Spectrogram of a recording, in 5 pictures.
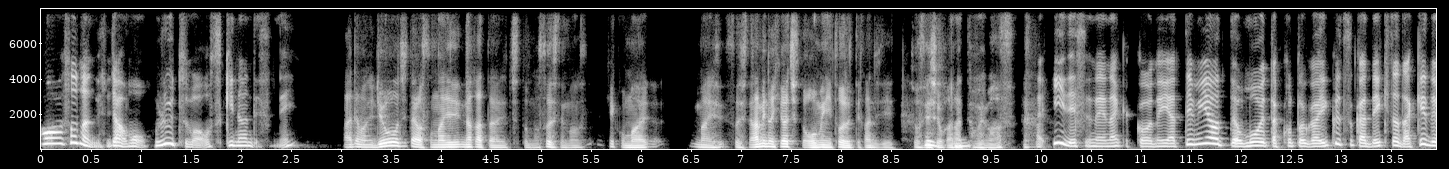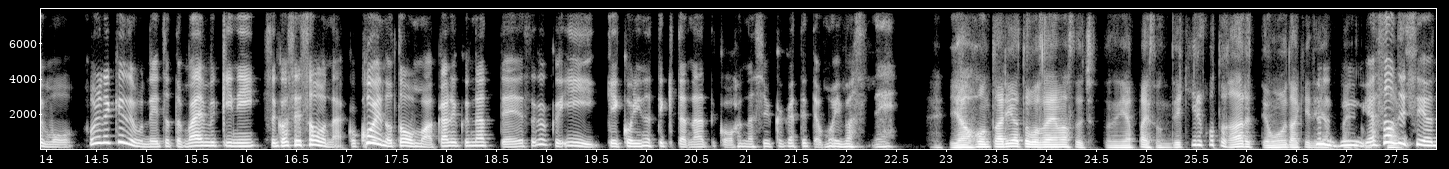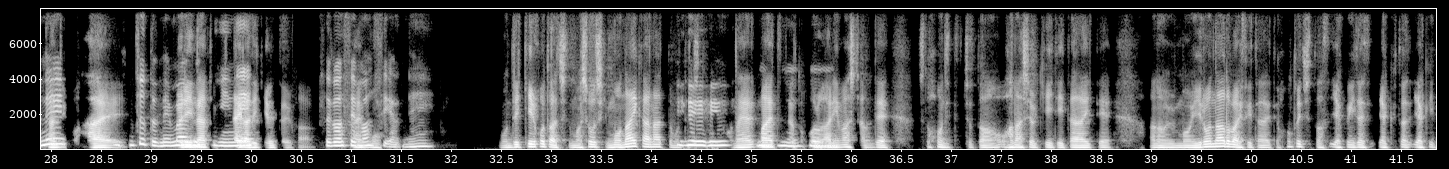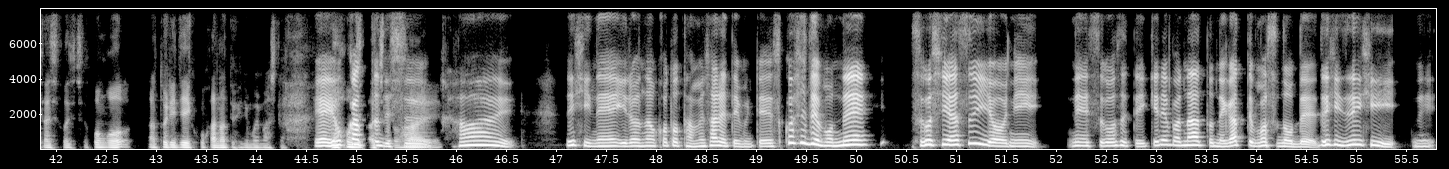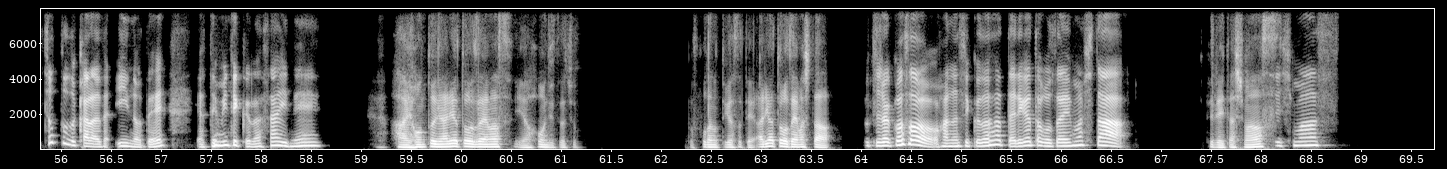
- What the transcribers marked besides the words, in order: chuckle; chuckle
- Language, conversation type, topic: Japanese, advice, 頭がぼんやりして集中できないとき、思考をはっきりさせて注意力を取り戻すにはどうすればよいですか？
